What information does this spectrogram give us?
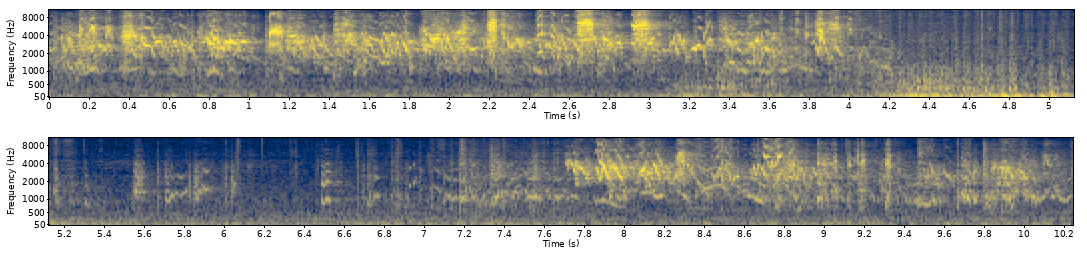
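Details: Budgerigar chirping and warbling busily for about four seconds, then a low rumble and near quiet with a few soft notes, before the chatter resumes toward the end.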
